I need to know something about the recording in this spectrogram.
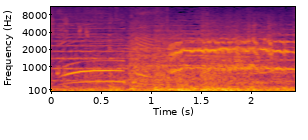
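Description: A whinny-like call over background music: a pitched tone glides up and holds, then about a second in a higher, slightly wavering call follows.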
